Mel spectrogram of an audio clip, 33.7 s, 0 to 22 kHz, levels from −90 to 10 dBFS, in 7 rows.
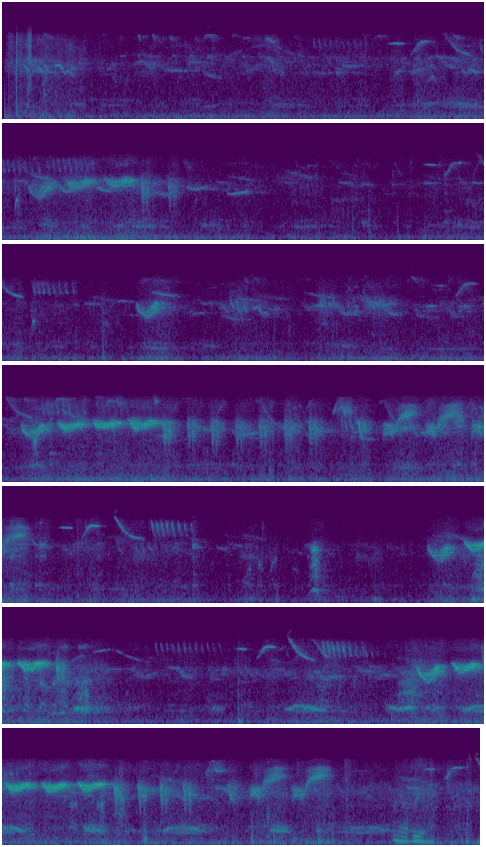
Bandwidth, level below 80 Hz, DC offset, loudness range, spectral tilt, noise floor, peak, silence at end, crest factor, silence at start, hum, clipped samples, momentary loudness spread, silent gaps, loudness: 9.6 kHz; -74 dBFS; under 0.1%; 20 LU; -1.5 dB/octave; -69 dBFS; -20 dBFS; 0 s; 26 dB; 0 s; none; under 0.1%; 26 LU; none; -40 LUFS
